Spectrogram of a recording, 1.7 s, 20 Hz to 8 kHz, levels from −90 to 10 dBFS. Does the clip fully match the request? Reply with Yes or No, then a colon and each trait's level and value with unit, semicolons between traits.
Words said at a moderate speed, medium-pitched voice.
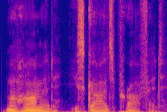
No: average, 145 wpm; very low, 90 Hz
